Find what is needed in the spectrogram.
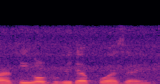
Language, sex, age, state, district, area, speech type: Assamese, male, 30-45, Assam, Golaghat, urban, spontaneous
